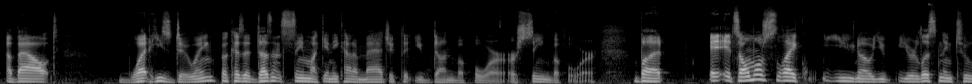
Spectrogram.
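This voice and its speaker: A man narrating a tabletop game casually as game master, in a halting conversational way. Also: mid-range voice, a bit bright, no room sound.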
